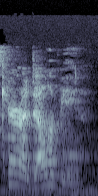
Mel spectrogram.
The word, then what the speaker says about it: Cara Delevingne: That's pronounced Cara Delevingne.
